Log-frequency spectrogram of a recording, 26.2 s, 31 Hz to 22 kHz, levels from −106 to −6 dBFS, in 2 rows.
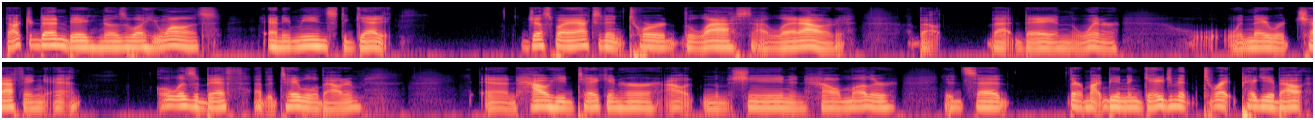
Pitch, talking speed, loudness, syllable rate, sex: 115 Hz, 140 wpm, -25 LUFS, 4.4 syllables/s, male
